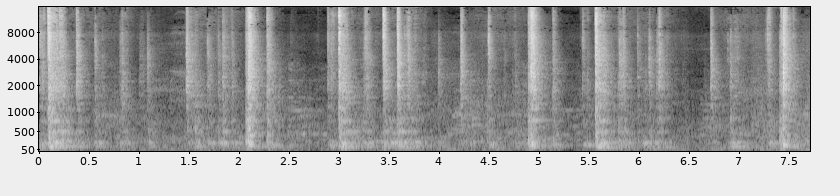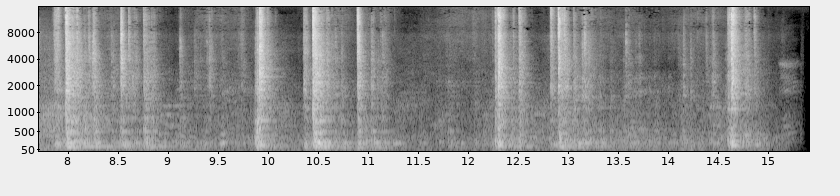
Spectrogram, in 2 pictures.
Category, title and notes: Sound effects > Objects / House appliances
DOORCab-Samsung Galaxy Smartphone, CU Metal Mailbox, Open, Close 01 Nicholas Judy TDC
A metal mailbox opening and closing. Recorded at Lowe's.
foley, mailbox, Phone-recording, metal, open, close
